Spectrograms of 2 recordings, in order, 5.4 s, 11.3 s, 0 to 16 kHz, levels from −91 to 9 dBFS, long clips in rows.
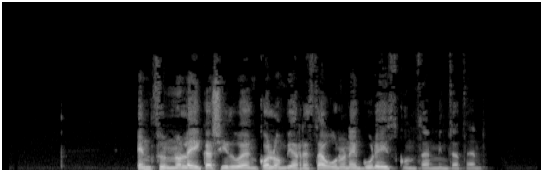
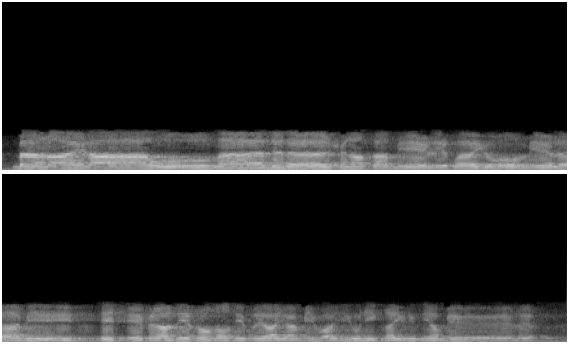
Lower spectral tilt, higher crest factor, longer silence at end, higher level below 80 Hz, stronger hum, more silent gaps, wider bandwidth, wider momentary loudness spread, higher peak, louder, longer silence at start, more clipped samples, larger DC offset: second, -6.5 dB/octave vs -9.5 dB/octave; first, 20 dB vs 14 dB; first, 0.6 s vs 0.1 s; second, -68 dBFS vs -54 dBFS; neither; neither; first, 10.5 kHz vs 4 kHz; first, 14 LU vs 10 LU; first, -2 dBFS vs -6 dBFS; about the same, -20 LUFS vs -21 LUFS; first, 1.35 s vs 0.1 s; neither; second, under 0.1% vs 1%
